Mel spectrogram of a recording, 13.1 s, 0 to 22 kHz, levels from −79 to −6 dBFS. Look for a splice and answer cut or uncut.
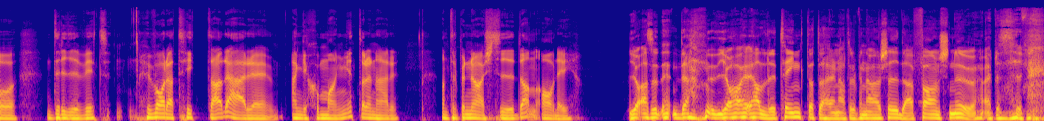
uncut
